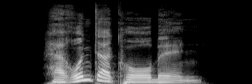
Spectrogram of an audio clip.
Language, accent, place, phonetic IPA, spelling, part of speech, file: German, Germany, Berlin, [hɛˈʁʊntɐˌkʊʁbl̩n], herunterkurbeln, verb, De-herunterkurbeln.ogg
- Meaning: to crank down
